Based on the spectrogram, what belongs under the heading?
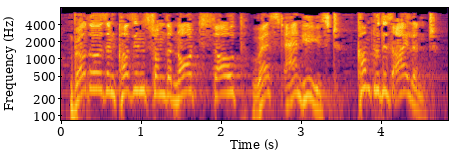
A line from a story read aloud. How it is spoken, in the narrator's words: Whale called out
